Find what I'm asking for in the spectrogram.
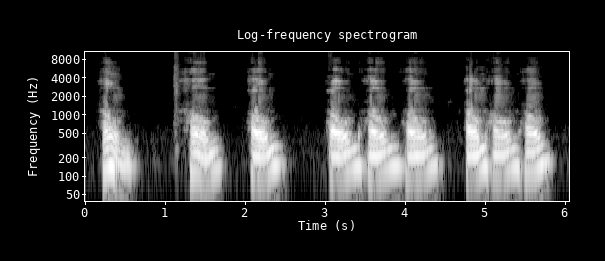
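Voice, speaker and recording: A man's put-on character voice at a medium pitch, very slow, with long, frequent pauses. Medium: actual play. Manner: repeats fragments in others' voices.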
